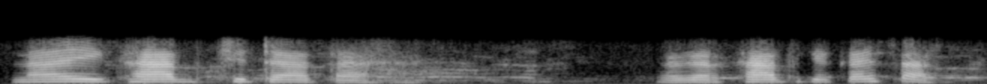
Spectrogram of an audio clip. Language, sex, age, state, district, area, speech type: Hindi, female, 45-60, Bihar, Samastipur, rural, conversation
